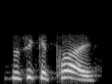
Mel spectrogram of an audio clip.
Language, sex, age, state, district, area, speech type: Punjabi, female, 45-60, Punjab, Firozpur, rural, conversation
